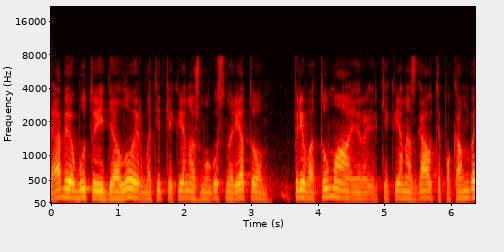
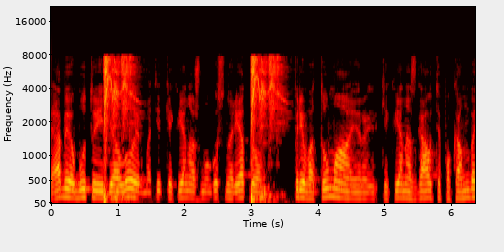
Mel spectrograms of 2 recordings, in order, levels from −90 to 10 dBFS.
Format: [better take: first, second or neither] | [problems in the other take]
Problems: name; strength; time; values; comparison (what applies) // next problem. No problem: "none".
first | noise reduction (classical method spectral subtraction)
